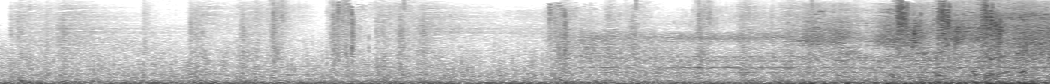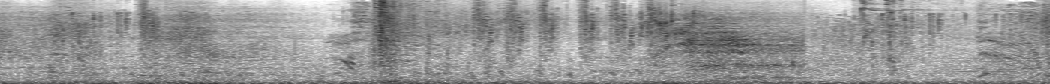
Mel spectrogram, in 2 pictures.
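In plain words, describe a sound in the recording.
Fire whooshes and roars in bursts.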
